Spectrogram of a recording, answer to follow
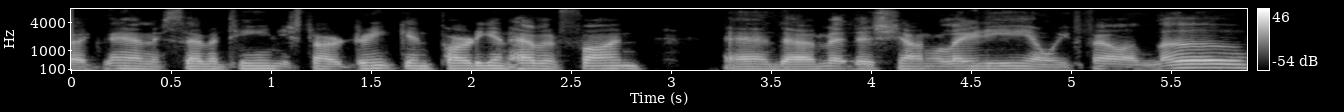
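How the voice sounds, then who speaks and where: Keeping a fairly even intonation, a man speaks in an ordinary speaking voice at a medium pitch and a moderate pace. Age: 60s. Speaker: former truck driver sharing life story. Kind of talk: podcast interview testimony.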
